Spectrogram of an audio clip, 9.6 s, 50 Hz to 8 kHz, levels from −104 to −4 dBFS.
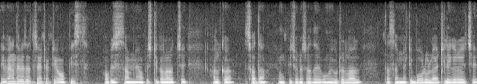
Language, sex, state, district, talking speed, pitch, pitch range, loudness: Bengali, male, West Bengal, Malda, 175 wpm, 125 Hz, 120-130 Hz, -14 LUFS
